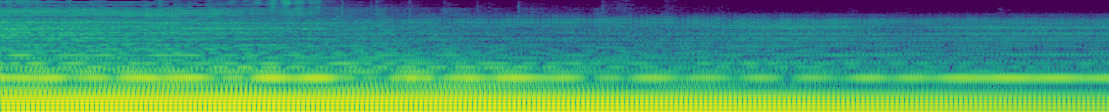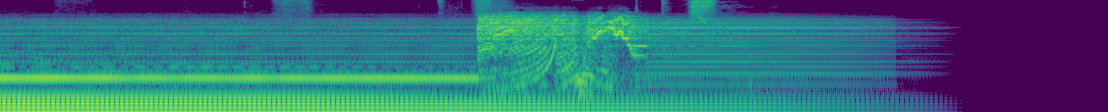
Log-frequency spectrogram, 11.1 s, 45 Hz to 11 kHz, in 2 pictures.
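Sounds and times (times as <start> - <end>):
distorted electric guitar chord ringing: 0.0 - 10.4.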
